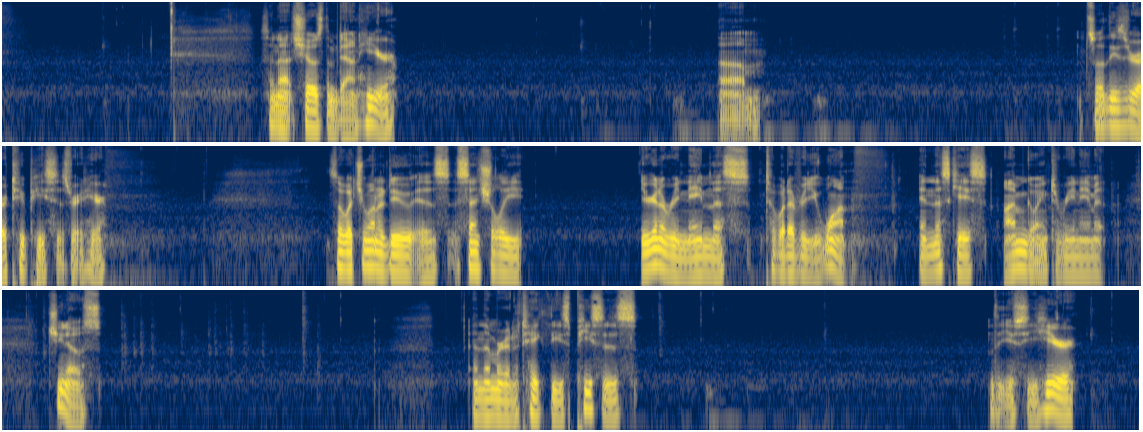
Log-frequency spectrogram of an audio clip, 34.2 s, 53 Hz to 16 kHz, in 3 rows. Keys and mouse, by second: 1.0-2.9 middle drag, 3.3 middle click, 10.0-20.9 drag, 20.9 BackSpace, 21.0 BackSpace, 21.5 BackSpace, 21.9 BackSpace, 24.2 BackSpace, 28.0-31.0 drag, 31.0-33.0 middle drag.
